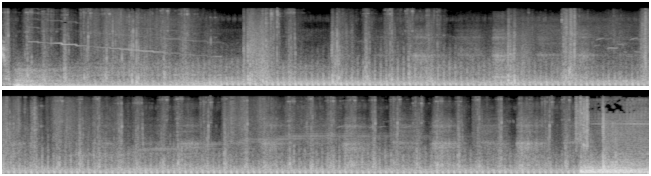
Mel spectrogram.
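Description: Footsteps crunch steadily through dry grass and brush.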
